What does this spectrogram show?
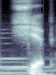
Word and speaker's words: ship: I like for instance, ship. That's a short I sound like in sit versus sheep.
